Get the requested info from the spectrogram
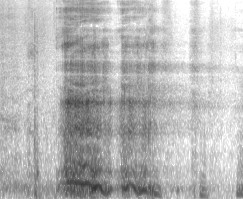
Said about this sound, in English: I need to have a button that I can push so I can really try to clear my throat.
